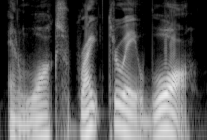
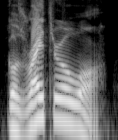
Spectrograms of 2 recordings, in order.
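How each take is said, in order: First: "walks right through a wall" said slowly and drawn out; slow telling. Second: "right" punched high and louder; emphatic repeat. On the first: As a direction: let "through" hang slowly. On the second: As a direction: hammer "Goes right through a wall" higher and louder. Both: Retold or imitated.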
